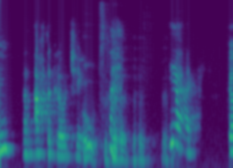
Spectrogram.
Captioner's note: chuckles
